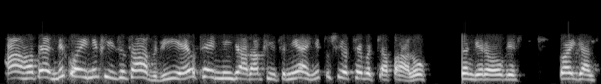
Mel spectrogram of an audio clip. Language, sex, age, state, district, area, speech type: Punjabi, female, 60+, Punjab, Gurdaspur, urban, conversation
